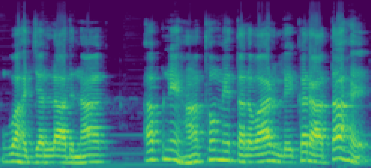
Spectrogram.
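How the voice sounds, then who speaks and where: Male story narrator, slow, echoey and distant, light music under. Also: medium pitch, dull audio. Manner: measured, plain storytelling.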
